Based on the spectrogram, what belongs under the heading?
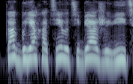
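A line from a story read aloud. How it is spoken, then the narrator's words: Bitter sigh. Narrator (Russian): сказала чудовище и горько вздохнула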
